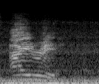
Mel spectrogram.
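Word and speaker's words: irie: the third one is ire i r i e i re which means that you're happy you're feeling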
